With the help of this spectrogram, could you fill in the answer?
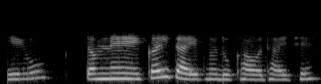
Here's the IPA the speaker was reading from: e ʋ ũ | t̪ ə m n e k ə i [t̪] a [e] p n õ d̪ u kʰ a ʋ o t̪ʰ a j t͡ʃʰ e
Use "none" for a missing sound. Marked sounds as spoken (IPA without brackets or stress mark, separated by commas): t̪, i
